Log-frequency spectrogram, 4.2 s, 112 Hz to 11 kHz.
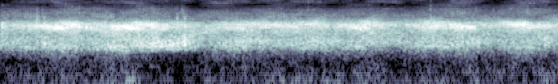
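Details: Frog chorus over lotus rice paddies in Echizen, Fukui Prefecture, Japan, June 2021, from several named species including Schlegel's green tree frog. Blended, smeared trilling croaks merge into a steady hum with little break between calls.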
